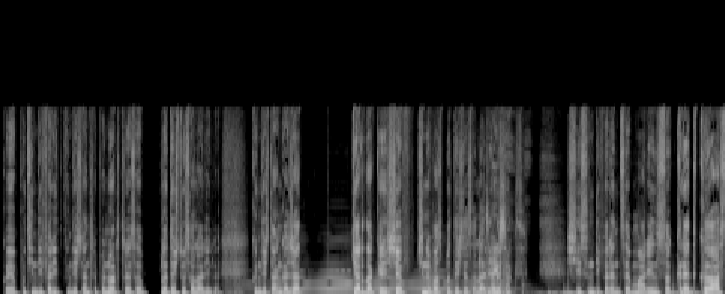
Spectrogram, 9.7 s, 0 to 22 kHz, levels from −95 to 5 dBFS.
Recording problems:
background music; noticeable; from 4 s on; 15 dB below the speech

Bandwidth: 14 kHz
